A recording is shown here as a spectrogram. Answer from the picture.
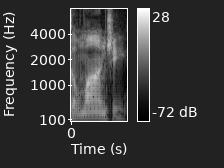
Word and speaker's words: Alonge: Now, Jarrod Alonge, I believe is how you say his name. It's Alonge.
